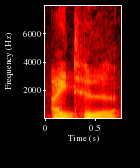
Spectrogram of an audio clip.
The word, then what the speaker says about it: ITIL: Also ITIL wird das meistens ausgesprochen.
